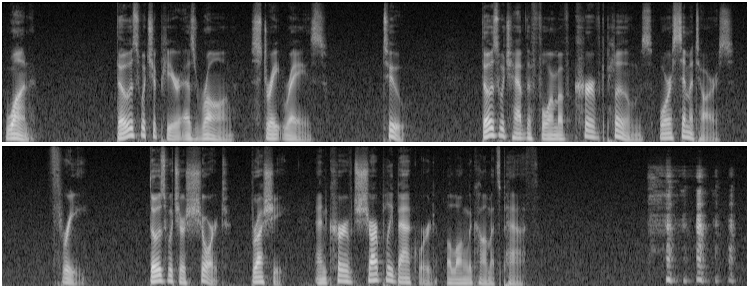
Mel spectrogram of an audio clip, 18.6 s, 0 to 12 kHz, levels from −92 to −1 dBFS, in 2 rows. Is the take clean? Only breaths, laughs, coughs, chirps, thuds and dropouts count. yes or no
no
